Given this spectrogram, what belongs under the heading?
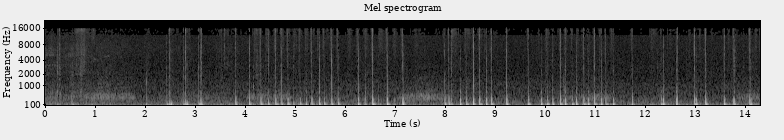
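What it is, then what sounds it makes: Cork-backed hardboard placemat. A thin, solid laminated hardboard placemat with a cork back and a castle print is held in both hands while fingertips tap and scratch its glossy front and edges. Many short, dull, low thuds land in quick irregular bursts, with a soft scratching hiss between them and almost no ring.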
